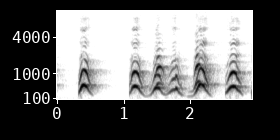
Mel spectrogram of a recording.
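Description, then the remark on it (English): A person imitates a dog, barking at a real dog, letting out a loud series of about six woofing barks: one alone, then a quick run of three, then a few more spaced out. “Look, look we gonna bark at the dog.”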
